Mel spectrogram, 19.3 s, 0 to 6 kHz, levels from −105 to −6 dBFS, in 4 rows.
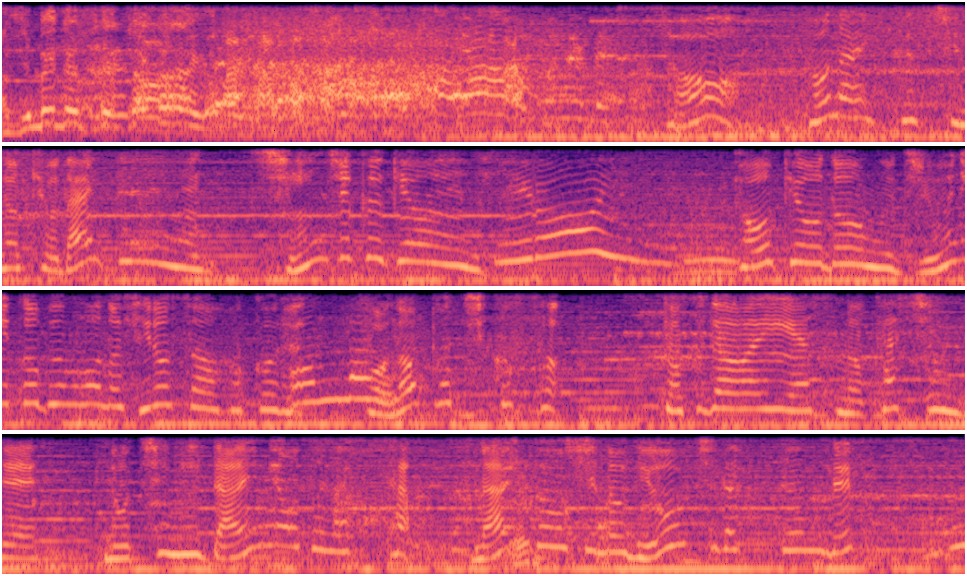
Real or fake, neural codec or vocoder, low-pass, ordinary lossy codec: fake; codec, 16 kHz, 8 kbps, FunCodec, trained on Chinese and English, 25 frames a second; 5.4 kHz; none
